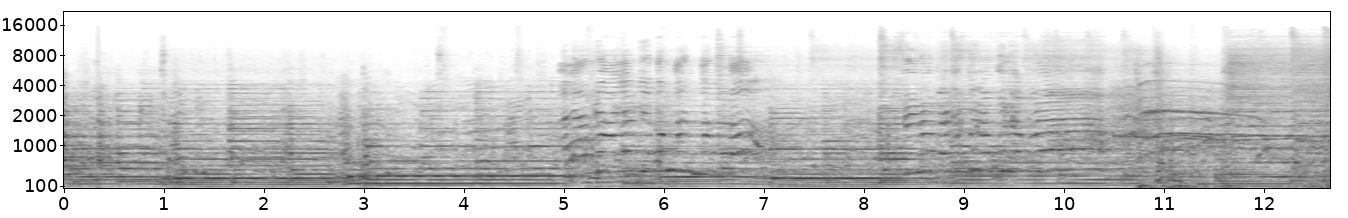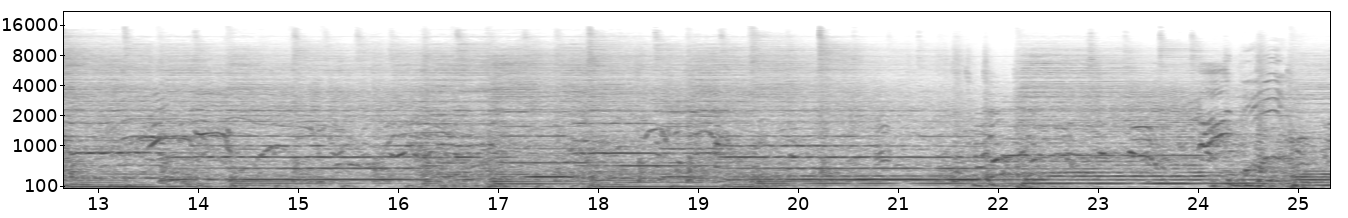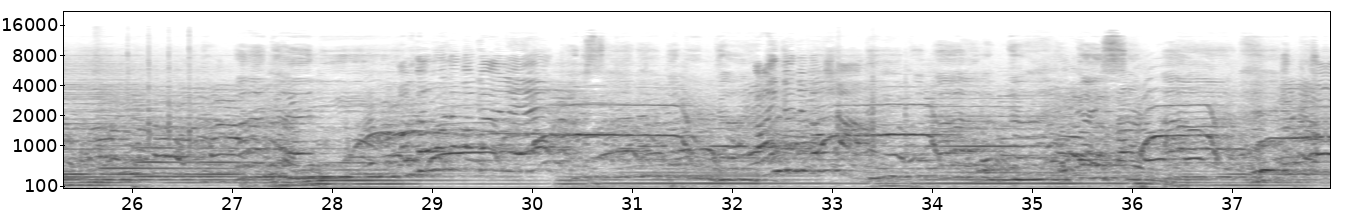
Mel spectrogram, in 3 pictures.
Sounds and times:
Music: 0.0 - 37.9
Female singing: 24.0 - 37.9.

